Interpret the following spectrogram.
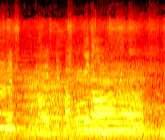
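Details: Raging cattle running loose, calmed by a handler, give drawn-out harmonic moos that rise and fall across the whole stretch. Several overlapping tonal bellows layer over a steady noisy background of people and movement.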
